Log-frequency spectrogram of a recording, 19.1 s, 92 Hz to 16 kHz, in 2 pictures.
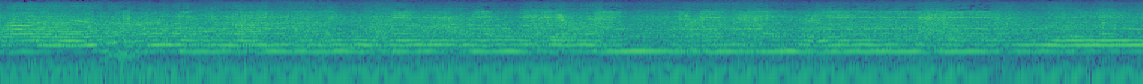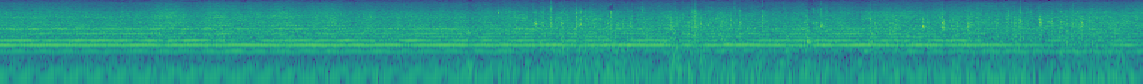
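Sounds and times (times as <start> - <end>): skid steer engine with whine: 0.0 - 19.0.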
